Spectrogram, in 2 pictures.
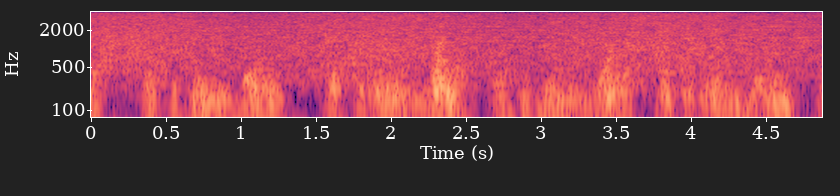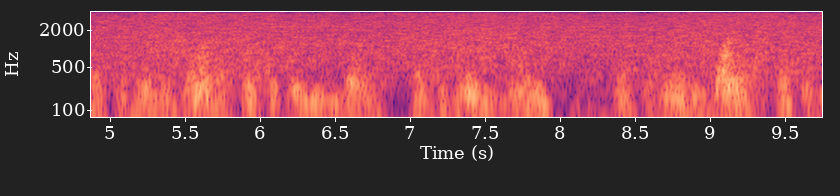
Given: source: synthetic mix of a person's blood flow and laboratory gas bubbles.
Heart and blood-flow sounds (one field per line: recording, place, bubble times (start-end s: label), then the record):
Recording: Doppler ultrasound of blood flow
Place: precordium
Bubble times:
no bubbles
From the record:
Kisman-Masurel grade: 000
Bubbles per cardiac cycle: 0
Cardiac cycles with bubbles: 0%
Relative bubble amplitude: no bubbles discernible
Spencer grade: 0 (complete lack of bubble signals)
